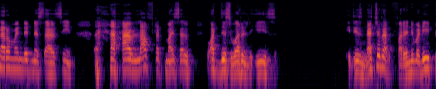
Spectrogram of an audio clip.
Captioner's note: laughs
